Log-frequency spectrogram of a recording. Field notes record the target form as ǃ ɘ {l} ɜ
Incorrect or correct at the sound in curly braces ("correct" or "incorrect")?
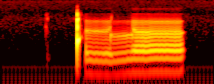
correct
